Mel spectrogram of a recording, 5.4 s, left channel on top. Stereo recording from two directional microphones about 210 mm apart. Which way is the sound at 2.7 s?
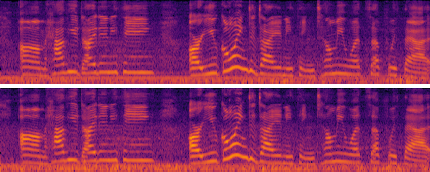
10° left (ahead or behind).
